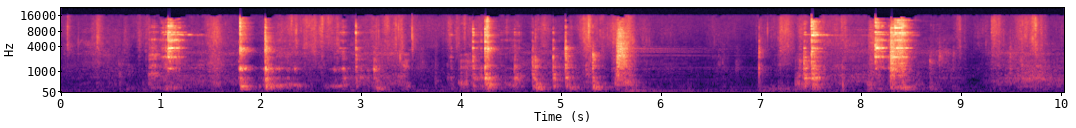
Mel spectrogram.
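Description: Metal-on-metal clinks and clatter from handling a lathe's collet chuck and a C-spanner while a bronze bar is clamped in the collet. The clinks come in three short bursts, with quieter gaps between.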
